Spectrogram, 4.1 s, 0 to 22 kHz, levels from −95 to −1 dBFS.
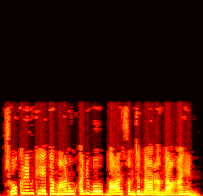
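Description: The whole speech clip sounds like it was squeezed through a transform codec, likely WMA compression at a low bitrate, something like 24 kbps. Everything above 10.4 kHz is gone, and the damage is heavy: a ringing, washy quality with hiss that swells and fades with the voice.

At 0.34 to 0.39 s and again at 0.66 to 0.71 s you get pre-echo. The codec's noise, sized for a sharp onset, leaks into the quiet just before it, so a short hiss of about 57 ms and then 45 ms runs ahead and the attacks sound smeared.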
